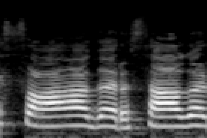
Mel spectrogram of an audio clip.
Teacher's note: सागर जब हम बोल रहे हैं तो हमारी जीवा कहाँ टकरा रही है, कहाँ स्पर्श कर रही है, नीचे वाले जो दांत हैं उनमें स्पर्श कर रही है। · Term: दंतव्य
